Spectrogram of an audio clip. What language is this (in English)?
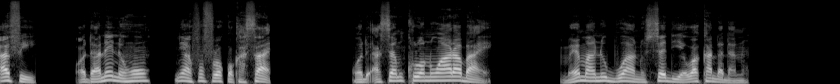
Akan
